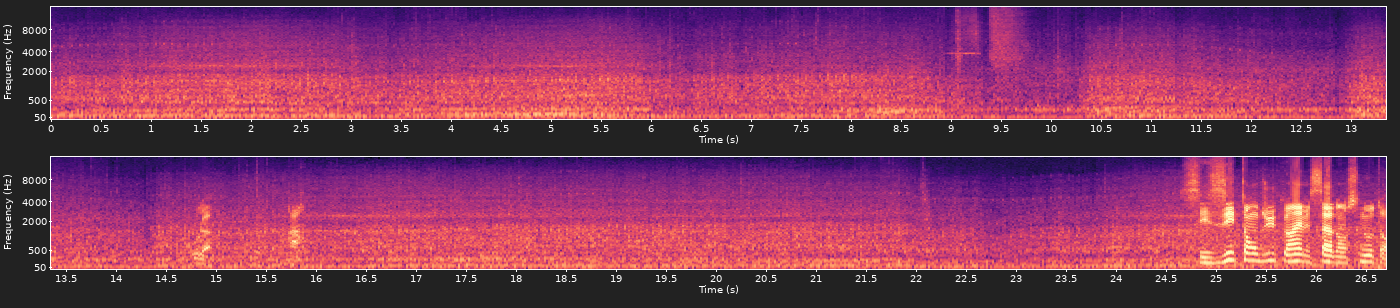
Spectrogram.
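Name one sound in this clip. A truck engine rumbles steadily as it drives over rough ground.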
